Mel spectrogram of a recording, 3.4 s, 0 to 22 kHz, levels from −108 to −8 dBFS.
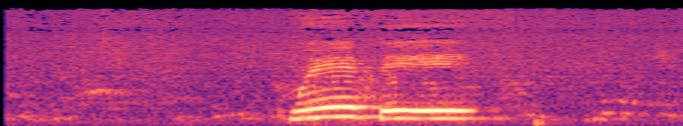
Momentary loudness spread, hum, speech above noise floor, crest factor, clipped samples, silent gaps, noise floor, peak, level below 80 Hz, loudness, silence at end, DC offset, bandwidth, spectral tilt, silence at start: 25 LU; none; 29 dB; 14 dB; under 0.1%; none; -38 dBFS; 0 dBFS; -56 dBFS; -11 LUFS; 0.35 s; under 0.1%; 17 kHz; -3.5 dB/octave; 0.45 s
